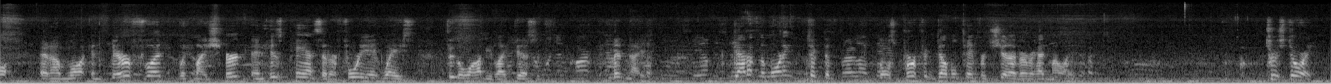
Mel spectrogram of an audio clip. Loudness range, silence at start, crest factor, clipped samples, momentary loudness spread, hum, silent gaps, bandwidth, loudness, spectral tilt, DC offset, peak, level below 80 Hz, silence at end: 4 LU; 0 s; 20 dB; under 0.1%; 13 LU; none; none; over 20 kHz; -25 LUFS; -4.5 dB/octave; 10%; -4 dBFS; -38 dBFS; 0 s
